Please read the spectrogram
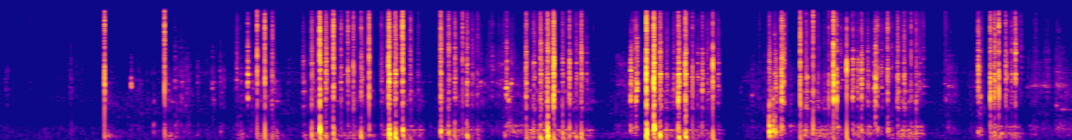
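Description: Hammer tapping on thin galvanized sheet steel clamped in a bench vise, bending over a mounting flange. The taps come in several quick runs with short pauses between them.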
